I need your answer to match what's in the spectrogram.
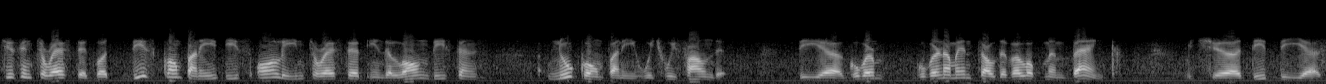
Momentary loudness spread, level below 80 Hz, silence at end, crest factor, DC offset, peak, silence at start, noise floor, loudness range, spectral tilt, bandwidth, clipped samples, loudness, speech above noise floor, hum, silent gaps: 16 LU; -64 dBFS; 0 s; 18 dB; under 0.1%; -6 dBFS; 0 s; -49 dBFS; 3 LU; -5.5 dB/octave; 6.2 kHz; under 0.1%; -24 LUFS; 26 dB; none; none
